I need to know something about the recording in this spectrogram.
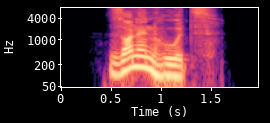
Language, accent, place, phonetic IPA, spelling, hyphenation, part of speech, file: German, Germany, Berlin, [ˈzɔnənˌhuːt͡s], Sonnenhuts, Son‧nen‧huts, noun, De-Sonnenhuts.ogg
- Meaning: genitive singular of Sonnenhut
